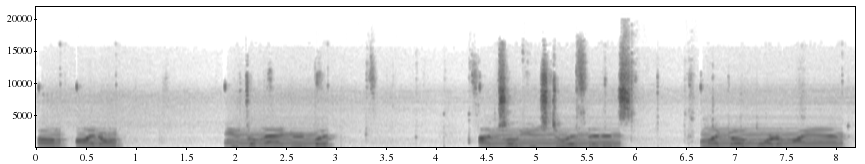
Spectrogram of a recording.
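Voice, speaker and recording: A man who talks through an electrolarynx, so his voice comes out as a buzzing electronic tone. He explains things in a relaxed, practical way and pauses often. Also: medium pitch, over loud music, poor audio. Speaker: laryngectomee sharing device tips. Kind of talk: casual explanation.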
